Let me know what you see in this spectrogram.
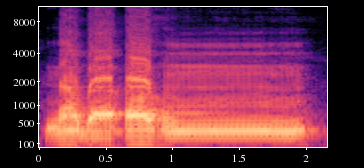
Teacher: میم ساکن کے بعد اگر آپ کو با نظر آئے تو آپ کو وہاں پر آواز کو ناک میں رکھنی ہے تھوڑی دیر، یعنی کہ غنہ کرنا ہے، نبأہم، اس طریقے سے۔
